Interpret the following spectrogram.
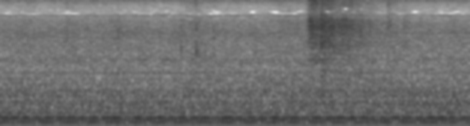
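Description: A steady low machine hum, with a brief soft rustle near the end as the card deck is handled.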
